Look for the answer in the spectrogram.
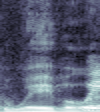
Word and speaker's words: Wavell: We're going to go with Wavell as the pronunciation, yeah.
